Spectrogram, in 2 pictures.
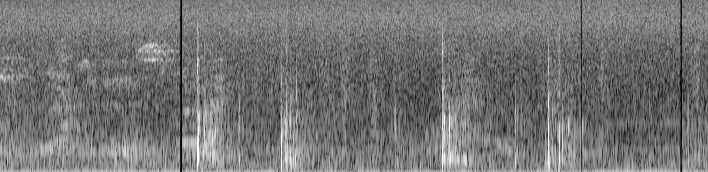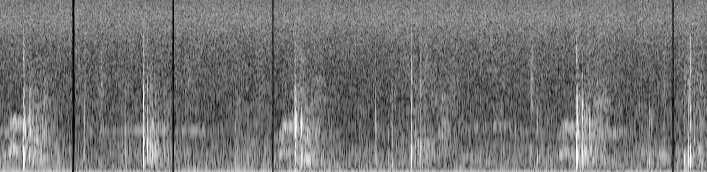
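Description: Tennis ball struck back and forth by rackets in a baseline rally on a clay court: about nine sharp hits, roughly one every second and a half, over a steady hiss.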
